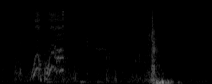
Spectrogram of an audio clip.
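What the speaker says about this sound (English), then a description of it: "Zip that up" A Peak Design Ultralight packing cube being zipped shut: a quiet rasping zip early on, then a louder, fuller zipper pull near the end, close by with no talking.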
